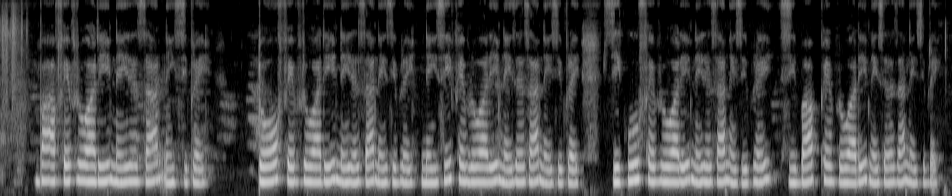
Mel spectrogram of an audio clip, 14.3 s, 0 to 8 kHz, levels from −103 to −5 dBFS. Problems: none marked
